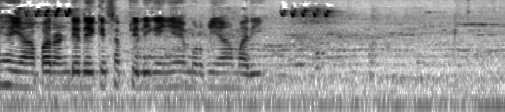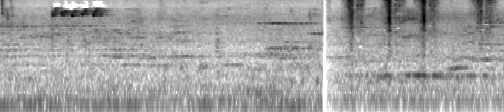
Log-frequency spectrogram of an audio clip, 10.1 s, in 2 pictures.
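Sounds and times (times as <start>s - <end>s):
birds chirping: 0.0s - 1.2s, 2.7s - 6.6s.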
